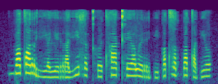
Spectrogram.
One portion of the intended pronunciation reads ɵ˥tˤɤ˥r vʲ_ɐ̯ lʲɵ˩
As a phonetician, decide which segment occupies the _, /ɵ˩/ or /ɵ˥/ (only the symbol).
ɵ˩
